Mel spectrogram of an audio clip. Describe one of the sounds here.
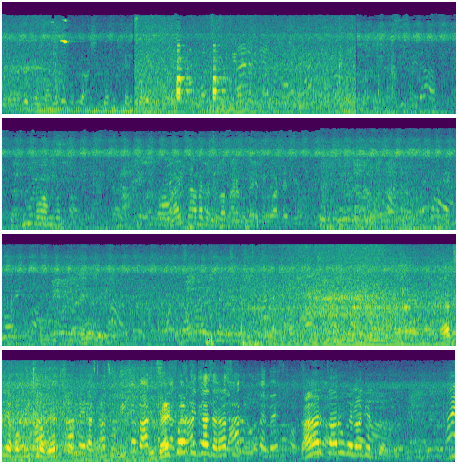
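A crowd of men and women talks outdoors.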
